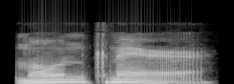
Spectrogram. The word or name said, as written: monkhmer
